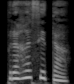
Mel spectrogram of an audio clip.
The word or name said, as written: ಪರಿಹಸಿತ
